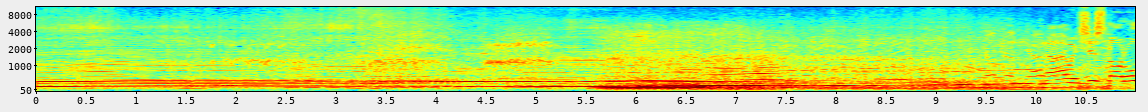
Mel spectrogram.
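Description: A Ford XB drag car with a Barra engine runs down the strip, its engine rising in a long rising whine before a louder surge, heard from a distance with a commentator's voice over it.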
